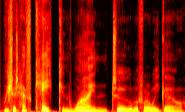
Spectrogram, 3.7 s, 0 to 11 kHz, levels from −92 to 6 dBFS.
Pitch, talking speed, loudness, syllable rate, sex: 150 Hz, 160 wpm, -18 LUFS, 3.5 syllables/s, male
